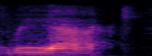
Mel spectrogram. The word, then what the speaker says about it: react: T at the end one of them is a single base r e a CH and the other one is two morphemes R and act and if you're going to know how to read those words reach versus react you have to know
